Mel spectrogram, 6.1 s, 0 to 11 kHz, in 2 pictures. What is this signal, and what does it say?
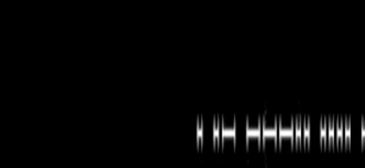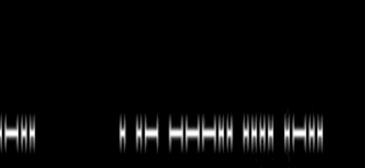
Morse code, heard as a keyed tone, about 34 wpm, 700 Hz. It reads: EA8HL EA8HL
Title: DXCC-100 Call Signs - 5 Characters - Repeated 2x - 35wpm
